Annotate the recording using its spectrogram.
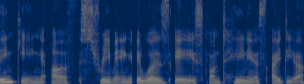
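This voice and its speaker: A woman talks at a very slow pace in a fairly low pitch, with ordinary pitch variation. The sound is dry and close, with no echo. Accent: non-native. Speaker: streamer. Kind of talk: interview. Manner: casual, with fillers.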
